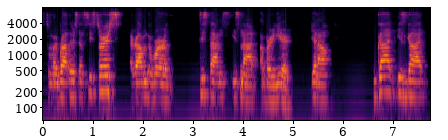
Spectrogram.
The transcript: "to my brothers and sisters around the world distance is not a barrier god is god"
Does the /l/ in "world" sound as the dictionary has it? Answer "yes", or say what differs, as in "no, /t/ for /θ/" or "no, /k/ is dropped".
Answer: yes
